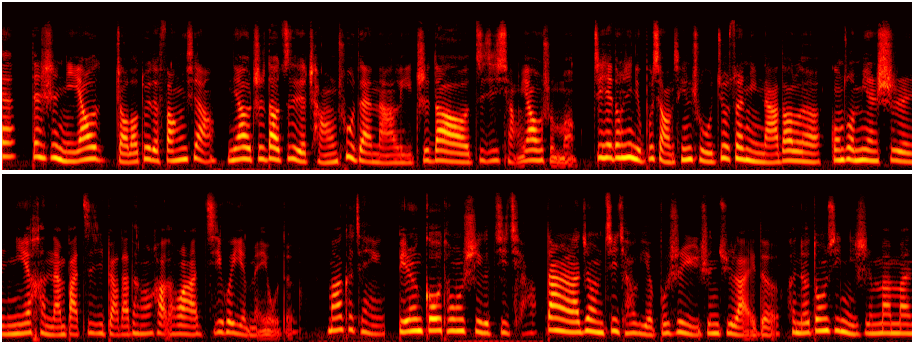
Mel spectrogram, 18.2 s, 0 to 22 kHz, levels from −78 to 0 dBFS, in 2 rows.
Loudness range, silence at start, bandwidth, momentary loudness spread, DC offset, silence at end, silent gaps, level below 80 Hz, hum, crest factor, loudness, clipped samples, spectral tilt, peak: 4 LU; 0 s; 14 kHz; 10 LU; under 0.1%; 0 s; none; -70 dBFS; none; 18 dB; -31 LUFS; under 0.1%; -4 dB/octave; -14 dBFS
